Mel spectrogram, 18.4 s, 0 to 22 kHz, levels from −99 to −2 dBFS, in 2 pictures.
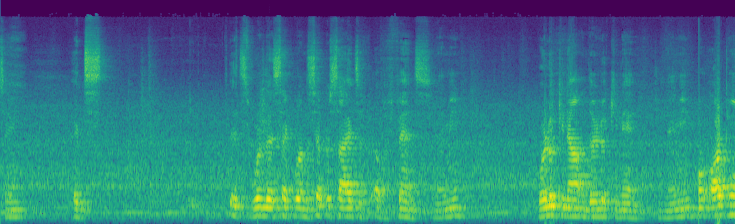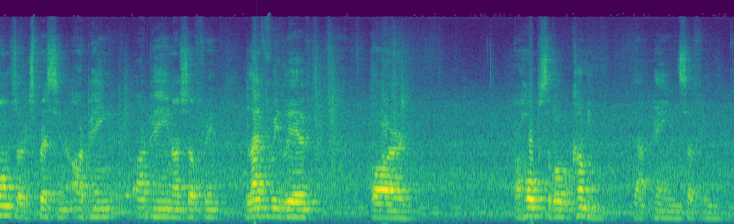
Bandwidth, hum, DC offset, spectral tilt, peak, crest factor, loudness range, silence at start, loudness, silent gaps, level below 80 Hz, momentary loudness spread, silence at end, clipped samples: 16 kHz; none; under 0.1%; -4.5 dB/octave; 0 dBFS; 16 dB; 3 LU; 0 s; -14 LUFS; none; -52 dBFS; 18 LU; 0 s; under 0.1%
